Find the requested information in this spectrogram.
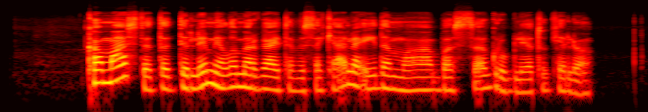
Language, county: Lithuanian, Klaipėda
